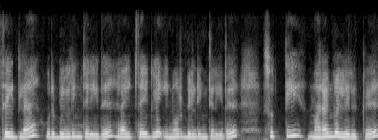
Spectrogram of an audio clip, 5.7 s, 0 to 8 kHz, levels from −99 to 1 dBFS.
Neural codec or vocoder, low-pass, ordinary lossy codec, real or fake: codec, 16 kHz, 4 kbps, FreqCodec, smaller model; 7.2 kHz; none; fake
